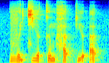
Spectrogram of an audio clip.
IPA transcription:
və˧˩jt͡ɕi˧ə̯kə˧m ha˨˩t̚kḭ˧˨ə̯ ʔa˨˩t̚

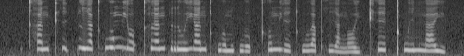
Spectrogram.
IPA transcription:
kʰa˦˥n kʰi˦˥ʔpli˧a̯kʰwo˥˩m jɔ˦˥ʔkʰla˥˩npruː˦˥ ja˥˩nkʰwo˧mkwɤː˨˩p̚ kʰo˥˩mjeː˨˩kʰwu˧a̯ pʰi˨˩a̯ŋɔː˩˦jkʰeː˥˩t̚ kʰwi˥˩nŋa˥˩j

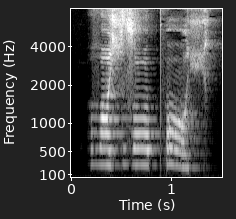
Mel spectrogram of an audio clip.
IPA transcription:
ðˤeçzˤopʼɔç

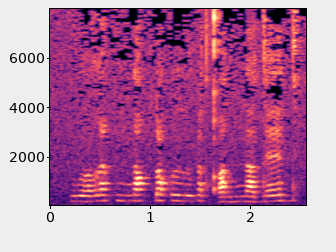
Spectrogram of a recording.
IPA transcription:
wo ʁiq nːaq ɗoqlːuɠʌd qʼadnːa dɛd

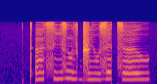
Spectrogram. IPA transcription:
tʼœ̃ si zũzɖ͡ʐyu̯zɛ t͡sœu̯

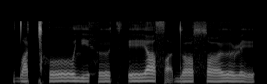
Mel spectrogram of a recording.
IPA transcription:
dˤeǀʰoːlʲe hɵːt͡sʼeːsˤḛ do sˤɵːɭe

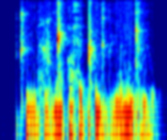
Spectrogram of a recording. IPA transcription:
t͡ʃʼyrṳħʐo̤ŋ͡ǁə̃ qɛ̃ħjy ǁʰũɡʲʌɡʱywɛ̃ ŋõd͡ʑo̤lʲo̤

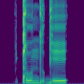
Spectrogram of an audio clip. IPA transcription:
ǃo ndoɡe

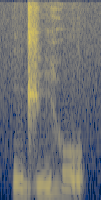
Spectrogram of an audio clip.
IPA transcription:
nd͡ʒiɦo

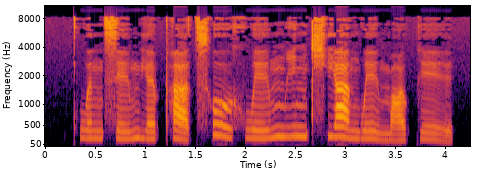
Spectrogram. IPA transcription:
kʰwə˧˥nse˧˥ɪ̯mjɛ˧˥ pʰä̰˨˩t͡sʰo˥˩ʊ̯xwe˧˥ɪ̯ mi˥nt͡ɕʰjä˥˧ n̪we˥˩ɪ̯mɑ˧˥ʊ̯ke˥˩ɪ̯

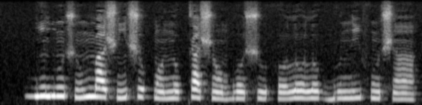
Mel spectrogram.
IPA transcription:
ɡ͡bĩ˦bũ˦˨ʃũ˨˦ ma˦˨ʃĩ˨˦ ʃo˦˨k͡pɔ̃˨no˨˦ka˦˨ ʃɔ̃˨bo˧ ʃu˨ho˨˦lo˦lo˦˨ ɡ͡bu˧ni˦fũ˧ ʃã˧

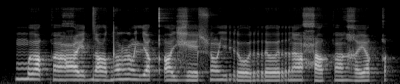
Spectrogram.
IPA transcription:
mɤ qẽʕe dadˤɛ̃ɭõ lʲɛqʼajɣe ɬõjro rɤ rãħaqɛ̃ ʁeq

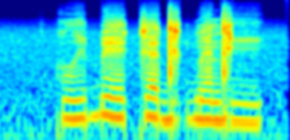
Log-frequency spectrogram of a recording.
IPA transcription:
kʷiː˨˦ɓeː˧ kɛ˦˨dɨ˧ɡ͡bɛ̃˧diː˨

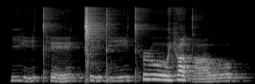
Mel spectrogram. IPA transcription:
ji˧˩˧tʰeː˧˩˧ ǀi˧˩˧d̪iː˩˧ tʰɹoː˥˧vʲʊ˥˧dˤoː˩˧

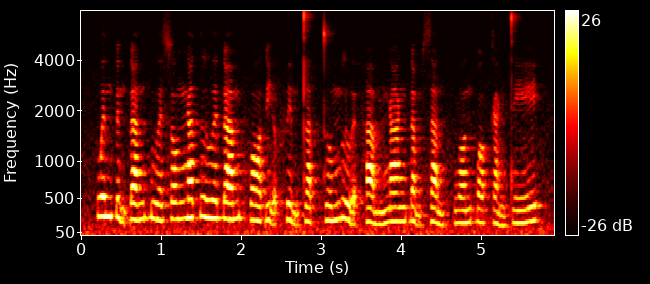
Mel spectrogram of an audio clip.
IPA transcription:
hwə˧n ɗə̰˧˨nɗa˨˦nɓu˨˩ə̯sɔ˧ ŋa˦˥t̚lu˧ə̯ ɗa˨˦mfɔ˨˩ɗḭ˧˨ə̯ fḛ˧˨mt̪a˨˩t̚t̪o˨˦m lṵ˧˨ə̯ha˧˩m ŋa˧ŋ ɗa̰˧˨msa˧˩n hwɔ˨˦nɓɔ˨˦ka˧˩ŋ t̪e˨˦

